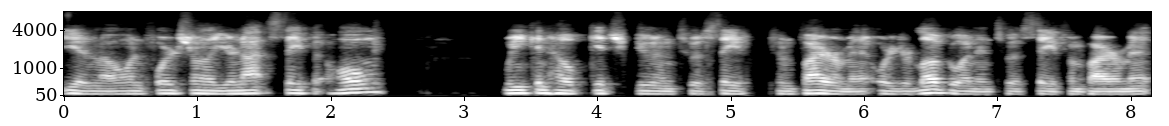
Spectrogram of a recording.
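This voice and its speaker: A man with an American accent talks at a fairly quick pace in a normal speaking voice, his intonation fairly even. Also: fairly low pitch for a man. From Florida. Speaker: senior living advisor. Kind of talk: casual interview.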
